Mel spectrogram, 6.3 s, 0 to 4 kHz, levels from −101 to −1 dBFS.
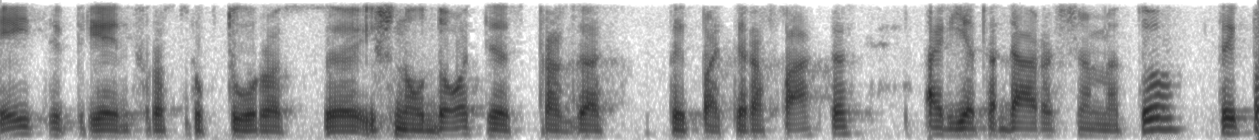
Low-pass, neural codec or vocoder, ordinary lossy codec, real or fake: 3.6 kHz; none; AAC, 32 kbps; real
